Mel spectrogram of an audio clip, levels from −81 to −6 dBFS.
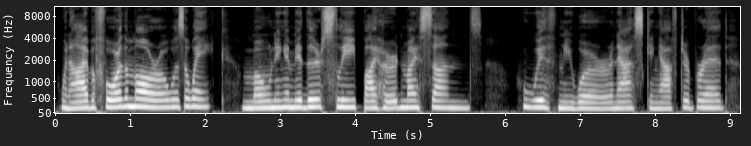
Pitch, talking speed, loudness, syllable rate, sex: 205 Hz, 150 wpm, -16 LUFS, 4.0 syllables/s, female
